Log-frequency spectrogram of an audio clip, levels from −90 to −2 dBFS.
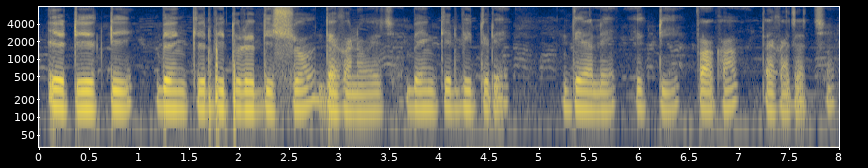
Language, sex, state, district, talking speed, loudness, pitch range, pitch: Bengali, male, West Bengal, Jhargram, 120 wpm, -19 LUFS, 135-145 Hz, 140 Hz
